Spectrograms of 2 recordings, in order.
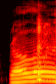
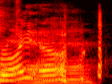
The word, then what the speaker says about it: Rolo: Rolo is like pollo, which is chicken. Oh yeah. Oh, Roy. Oh. That sounds good actually. Oh, what's it? Have we been pronouncing it wrong? Is it Royo? Absolutely not.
